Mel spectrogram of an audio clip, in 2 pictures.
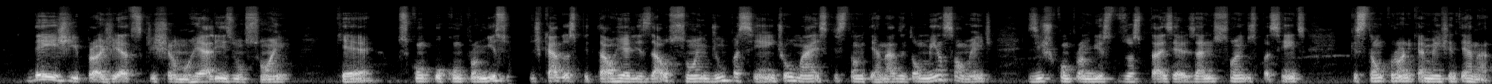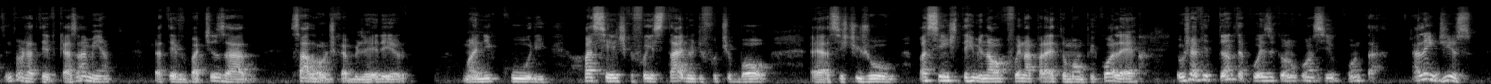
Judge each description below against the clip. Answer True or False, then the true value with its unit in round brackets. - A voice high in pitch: False (135 Hz)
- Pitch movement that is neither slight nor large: False (1.7 semitones)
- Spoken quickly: False (165 wpm)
